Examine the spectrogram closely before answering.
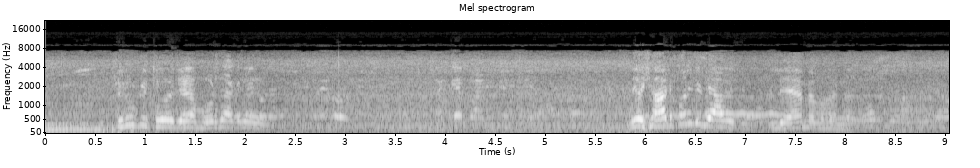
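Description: Men talk loudly nearby.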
